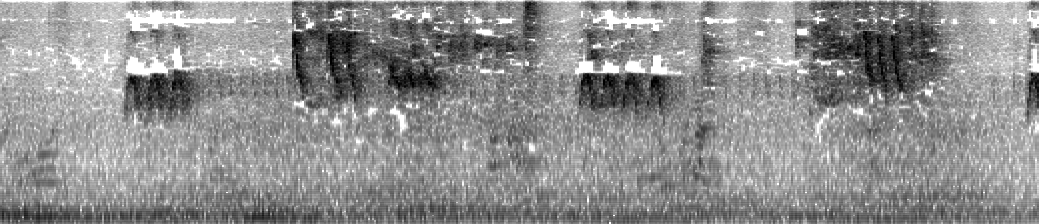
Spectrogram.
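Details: Tame sooty-headed bulbul in full, lively song, used as a tutor for magpie robins: short bright whistled phrases with quick trilled flourishes come in bursts every couple of seconds, separated by brief pauses.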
